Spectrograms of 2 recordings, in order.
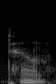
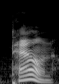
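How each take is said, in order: First: Quiet. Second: High loud exclamation, falling. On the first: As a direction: drop Town. to a murmur. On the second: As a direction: call out Town! brightly. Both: Shown as a demonstration.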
